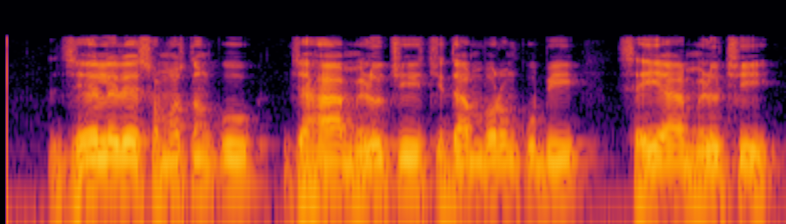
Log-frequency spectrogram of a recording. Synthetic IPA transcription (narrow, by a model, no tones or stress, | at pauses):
d͡ʒeleɾesɔmɔst̪ɔŋkud͡ʒaɦamiɭut͡ʃʰit͡ʃid̪ambɔɾɔŋkubi | sejamiɭut͡ʃʰi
